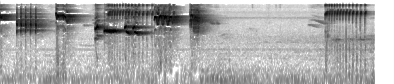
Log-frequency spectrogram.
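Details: Orange-headed thrush singing in 'ngeroll' style as a lure for other birds: a few seconds of bright whistles and chattering trills, then a quiet pause, ending with a quick rattling series of clicky notes.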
